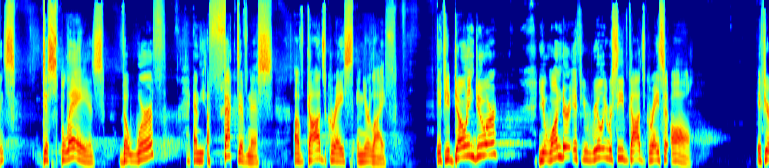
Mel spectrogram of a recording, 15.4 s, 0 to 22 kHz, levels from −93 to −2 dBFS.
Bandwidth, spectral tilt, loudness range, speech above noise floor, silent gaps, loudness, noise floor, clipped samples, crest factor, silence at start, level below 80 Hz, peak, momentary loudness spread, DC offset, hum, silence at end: over 20 kHz; -3.5 dB/octave; 2 LU; 65 dB; none; -18 LUFS; -82 dBFS; under 0.1%; 18 dB; 0 s; -62 dBFS; -2 dBFS; 10 LU; under 0.1%; none; 0 s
